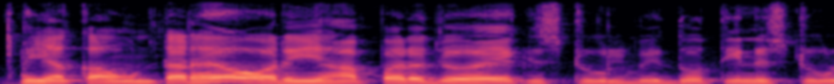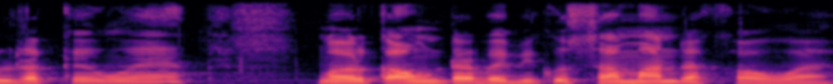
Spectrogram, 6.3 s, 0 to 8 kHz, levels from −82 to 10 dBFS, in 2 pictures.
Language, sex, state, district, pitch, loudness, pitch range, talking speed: Hindi, female, Odisha, Khordha, 195 Hz, -15 LUFS, 175-205 Hz, 250 wpm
